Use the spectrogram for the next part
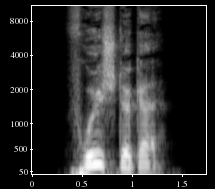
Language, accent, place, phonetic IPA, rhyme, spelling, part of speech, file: German, Germany, Berlin, [ˈfʁyːˌʃtʏkə], -yːʃtʏkə, Frühstücke, noun, De-Frühstücke.ogg
- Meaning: nominative/accusative/genitive plural of Frühstück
